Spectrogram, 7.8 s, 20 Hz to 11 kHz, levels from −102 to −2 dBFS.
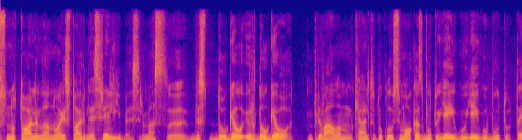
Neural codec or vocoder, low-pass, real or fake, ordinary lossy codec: vocoder, 44.1 kHz, 128 mel bands every 512 samples, BigVGAN v2; 9.9 kHz; fake; AAC, 64 kbps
